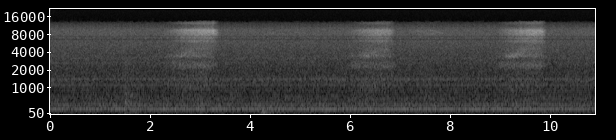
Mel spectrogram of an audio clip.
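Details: Female cat snoring while asleep: soft, hissing, wheezy breaths about every 3.5 seconds (about 17 a minute) over a steady hum and hiss. She often snores louder than this.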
